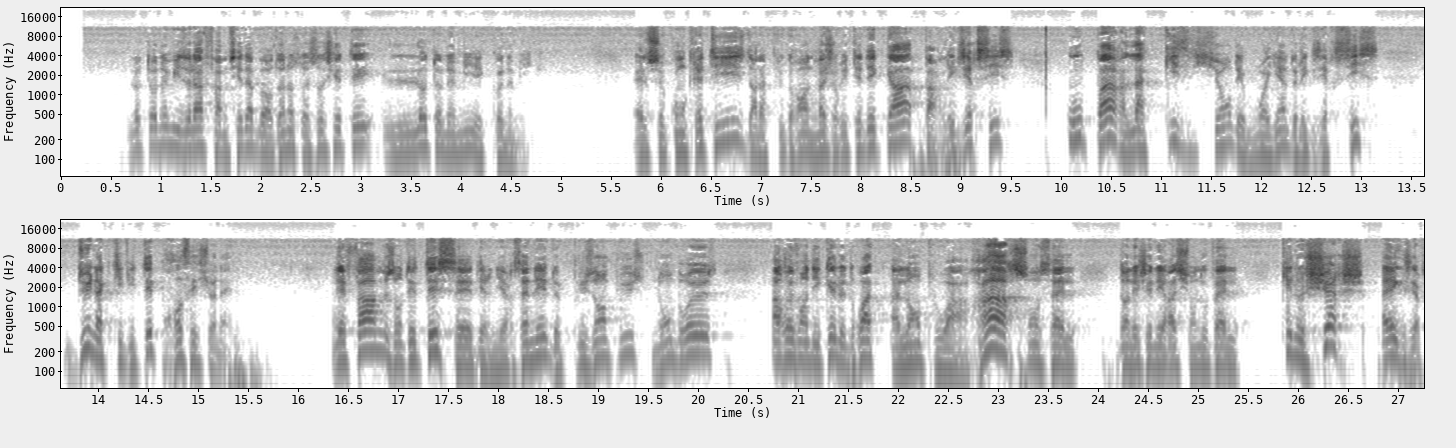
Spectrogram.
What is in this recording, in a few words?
french listening superior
